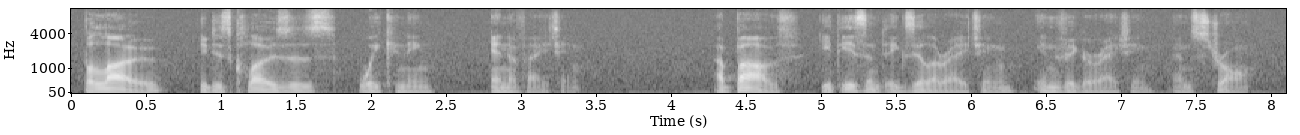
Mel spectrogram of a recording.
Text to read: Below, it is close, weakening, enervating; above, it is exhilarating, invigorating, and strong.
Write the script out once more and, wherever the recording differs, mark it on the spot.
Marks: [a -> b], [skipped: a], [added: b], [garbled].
Below, it is [close, -> closes] weakening, enervating; above, it [is -> isn't] exhilarating, invigorating, and strong.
